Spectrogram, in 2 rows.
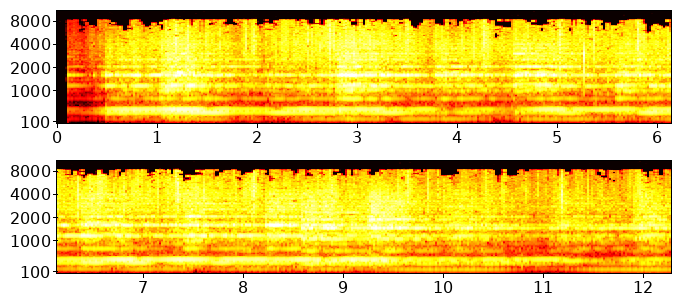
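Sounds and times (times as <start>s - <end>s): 
large historic church bells pealing: 0.1s - 12.2s.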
